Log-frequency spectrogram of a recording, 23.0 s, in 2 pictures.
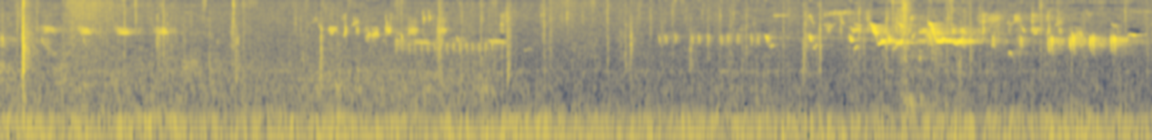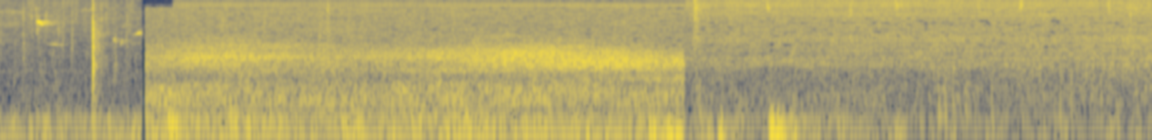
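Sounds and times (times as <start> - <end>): birdsong chirps and trills: 3.0 - 5.3, 6.6 - 13.0.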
